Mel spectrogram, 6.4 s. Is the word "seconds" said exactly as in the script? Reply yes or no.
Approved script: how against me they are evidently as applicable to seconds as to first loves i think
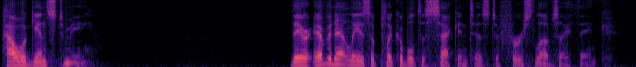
no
